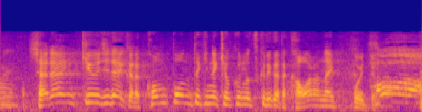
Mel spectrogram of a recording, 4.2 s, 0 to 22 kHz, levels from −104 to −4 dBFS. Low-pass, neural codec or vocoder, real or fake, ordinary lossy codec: none; none; real; none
